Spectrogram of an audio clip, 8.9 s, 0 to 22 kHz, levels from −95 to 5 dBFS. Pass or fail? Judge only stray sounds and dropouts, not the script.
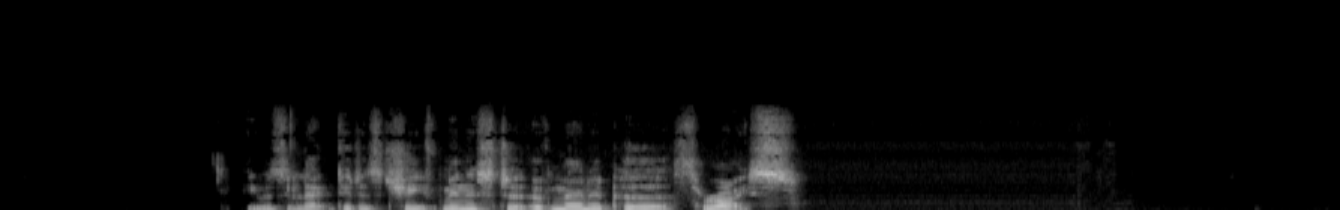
pass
